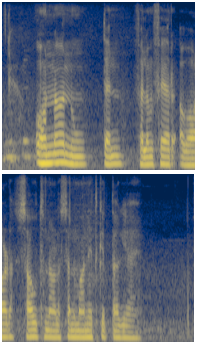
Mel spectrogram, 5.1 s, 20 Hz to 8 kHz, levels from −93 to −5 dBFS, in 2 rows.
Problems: background sounds at intervals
